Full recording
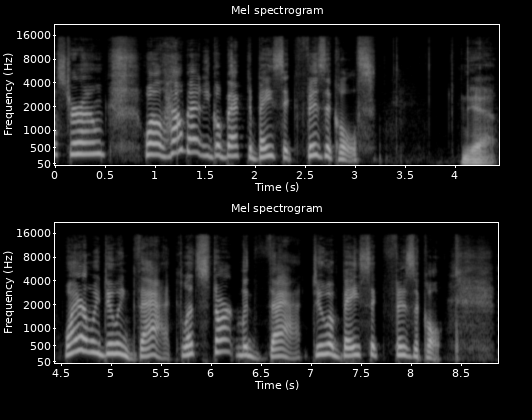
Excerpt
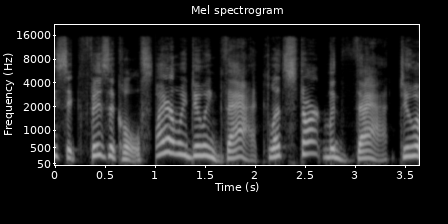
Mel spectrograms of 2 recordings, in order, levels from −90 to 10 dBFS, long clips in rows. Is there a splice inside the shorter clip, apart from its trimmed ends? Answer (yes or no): yes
